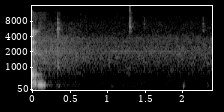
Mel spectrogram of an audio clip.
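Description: Near silence: room tone with a couple of faint, brief clicks, one just after the start and one at the very end.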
